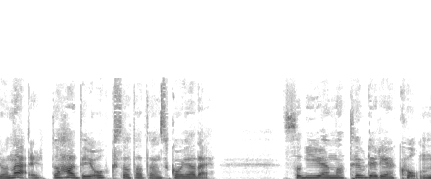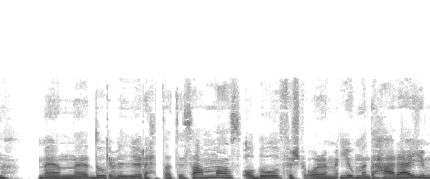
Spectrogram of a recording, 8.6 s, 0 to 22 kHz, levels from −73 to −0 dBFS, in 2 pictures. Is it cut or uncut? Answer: cut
